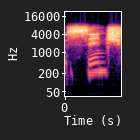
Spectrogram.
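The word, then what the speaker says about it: sinh: a quick note on the inverse cinch the Cinch function which we'll talk about later in the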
